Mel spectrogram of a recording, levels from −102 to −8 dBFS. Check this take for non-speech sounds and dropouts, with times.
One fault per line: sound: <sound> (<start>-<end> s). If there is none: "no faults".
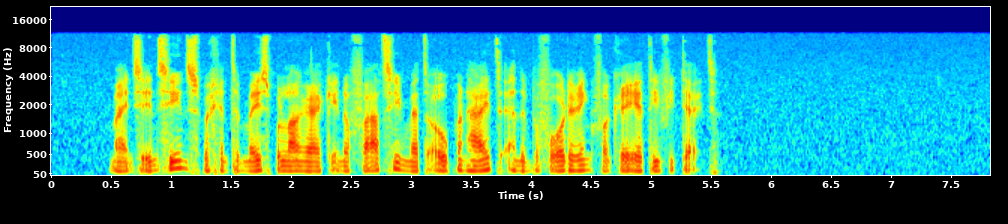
no faults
